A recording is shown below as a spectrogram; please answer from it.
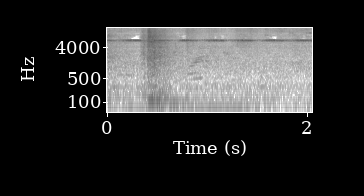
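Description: Outdoor street ambience: a low steady rumble of traffic with faint voices, and a brief louder swell about half a second in.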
